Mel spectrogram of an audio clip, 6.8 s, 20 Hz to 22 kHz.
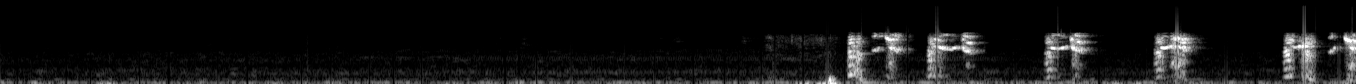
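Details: At the Oudenaarde peregrine falcon nest on 11 February 2021, a bonding pair is silent for about four seconds, then gives six loud, hoarse, chopped notes roughly every half second over a steady low hum.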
